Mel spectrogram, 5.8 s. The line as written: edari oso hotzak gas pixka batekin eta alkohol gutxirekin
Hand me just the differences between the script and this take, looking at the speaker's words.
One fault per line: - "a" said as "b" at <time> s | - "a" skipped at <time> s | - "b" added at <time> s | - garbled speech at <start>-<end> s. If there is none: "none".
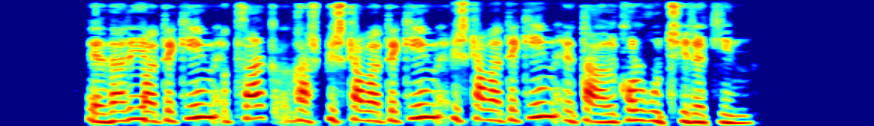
- "oso" said as "batekin" at 1.0 s
- "pixka batekin" added at 3.0 s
